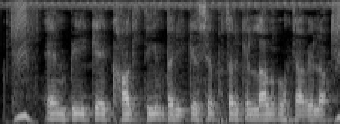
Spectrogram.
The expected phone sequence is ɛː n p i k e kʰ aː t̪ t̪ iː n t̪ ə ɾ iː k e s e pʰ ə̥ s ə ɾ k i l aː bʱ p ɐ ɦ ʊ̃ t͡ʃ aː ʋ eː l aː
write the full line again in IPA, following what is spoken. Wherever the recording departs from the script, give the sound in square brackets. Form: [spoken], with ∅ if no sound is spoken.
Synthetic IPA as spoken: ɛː n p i k e kʰ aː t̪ t̪ iː n t̪ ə ɾ iː k e s e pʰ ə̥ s ə ɾ k [e] l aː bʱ p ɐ ɦ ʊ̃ t͡ʃ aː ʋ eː l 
